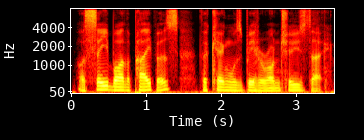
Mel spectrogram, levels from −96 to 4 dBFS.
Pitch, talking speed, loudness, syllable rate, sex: 105 Hz, 190 wpm, -18 LUFS, 4.9 syllables/s, male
